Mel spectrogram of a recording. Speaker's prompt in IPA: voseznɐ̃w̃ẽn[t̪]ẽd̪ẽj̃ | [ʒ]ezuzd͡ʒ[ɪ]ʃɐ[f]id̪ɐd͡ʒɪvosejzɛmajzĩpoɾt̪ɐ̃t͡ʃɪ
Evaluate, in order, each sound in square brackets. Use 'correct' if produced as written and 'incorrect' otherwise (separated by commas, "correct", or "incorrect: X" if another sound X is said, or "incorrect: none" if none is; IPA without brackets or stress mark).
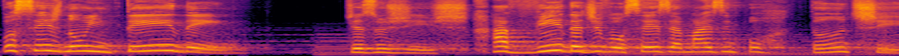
correct, correct, incorrect: i, incorrect: v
